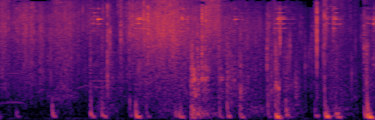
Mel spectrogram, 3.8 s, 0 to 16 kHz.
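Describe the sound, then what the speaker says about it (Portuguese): Horse hooves clatter in Red Dead Redemption 2, a quick uneven run of sharp clip-clop hits on hard ground, close and fairly loud, with no talk over them. "Vou pegar o cavalo lá da esquina, o iluminado"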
